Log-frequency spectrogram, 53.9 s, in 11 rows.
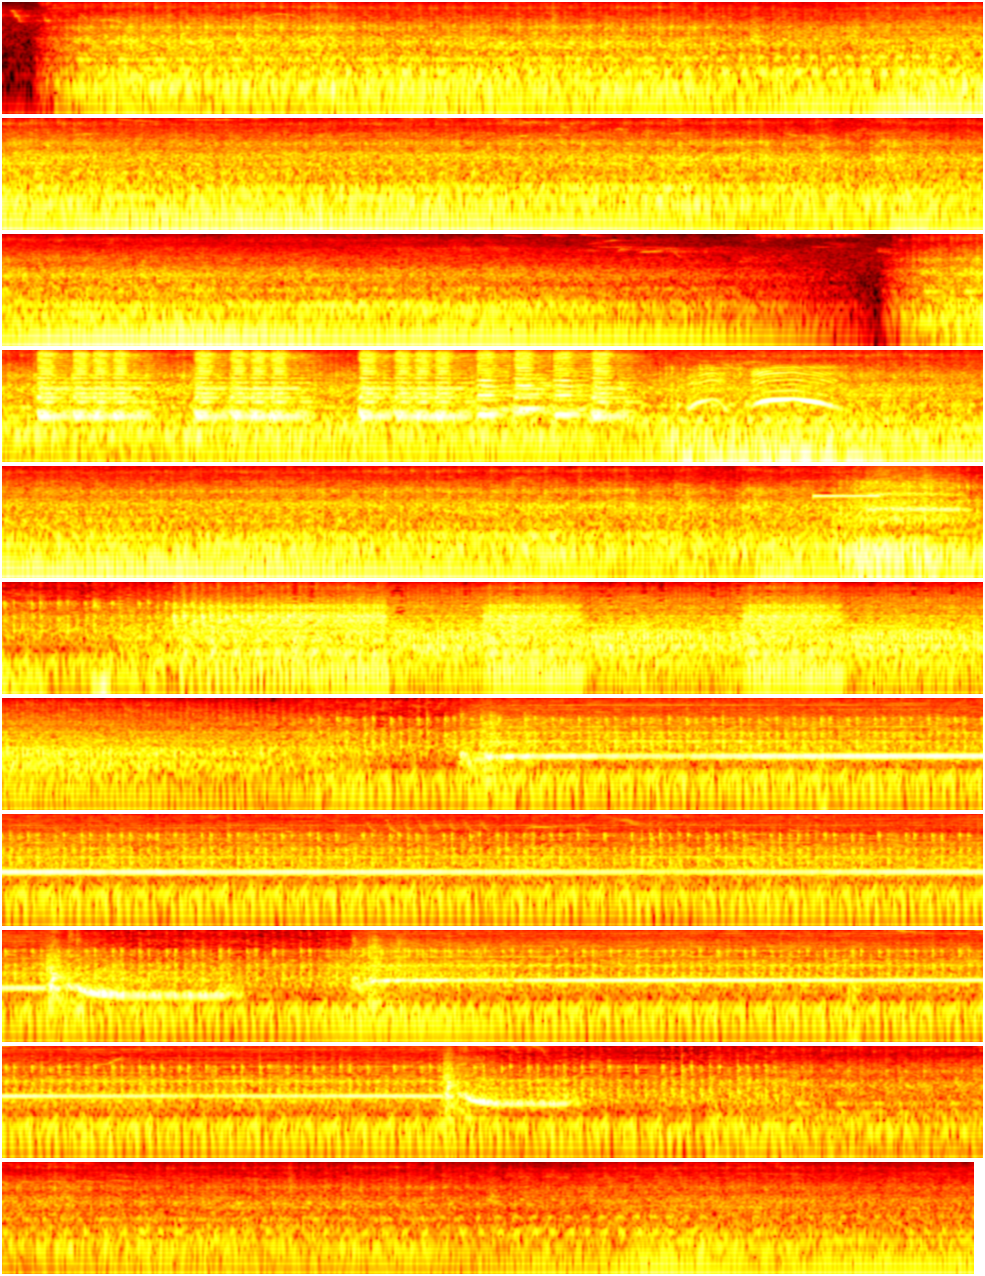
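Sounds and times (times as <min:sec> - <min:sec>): truck engine running: 0:00.0 - 0:53.9
hydraulic tipper whine: 0:14.3 - 0:53.9
short beep: 0:23.7 - 0:24.1.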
